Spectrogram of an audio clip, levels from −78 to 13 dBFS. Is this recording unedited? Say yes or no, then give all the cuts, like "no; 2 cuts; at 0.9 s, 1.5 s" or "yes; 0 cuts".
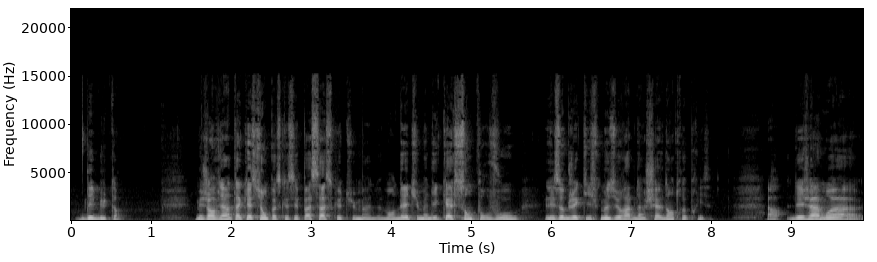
yes; 0 cuts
